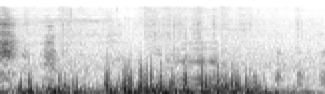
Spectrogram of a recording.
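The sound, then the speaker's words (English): Agitated chicken clucks and squawks overlap in a busy, continuous flurry, loud, as a cockerel chases a hen trying to mate with it while another hen chases and pecks that hen, with no clear rhythm. “And as he's doing so, another hen is also chasing that chicken and really pecking it and having a go at it.”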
